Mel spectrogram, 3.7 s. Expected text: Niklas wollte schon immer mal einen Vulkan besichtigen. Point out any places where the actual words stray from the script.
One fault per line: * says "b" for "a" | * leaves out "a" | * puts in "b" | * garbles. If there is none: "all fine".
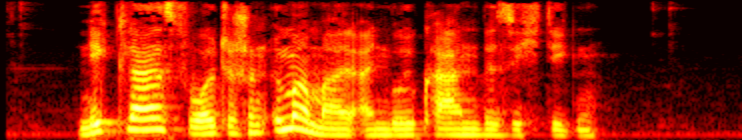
all fine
